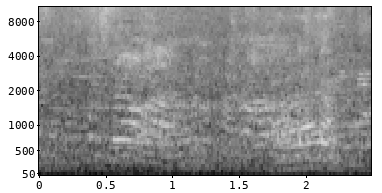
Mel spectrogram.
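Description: Chatter of passers-by: several people talking around the camera, with a nearer voice standing out about half a second in and again near the end.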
